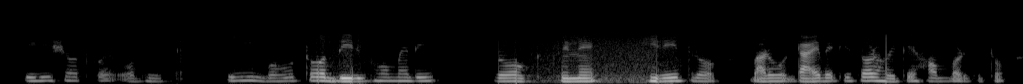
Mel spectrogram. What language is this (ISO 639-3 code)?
asm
